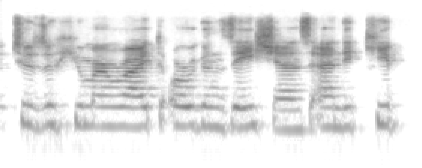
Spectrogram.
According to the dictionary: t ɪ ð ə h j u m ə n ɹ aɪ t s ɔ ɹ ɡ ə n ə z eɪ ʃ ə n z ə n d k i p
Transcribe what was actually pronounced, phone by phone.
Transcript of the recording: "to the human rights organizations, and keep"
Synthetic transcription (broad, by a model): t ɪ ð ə h j u m ə n ɹ aɪ t ɔ ɹ ɡ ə n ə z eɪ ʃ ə n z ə n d k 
